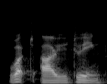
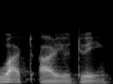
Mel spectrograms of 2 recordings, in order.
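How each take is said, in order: Both takes have the same delivery.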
